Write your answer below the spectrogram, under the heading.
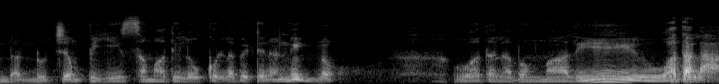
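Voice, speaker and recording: Putting on a character voice, a man speaks at a very slow pace with a very deep, low pitch. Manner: menacing.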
